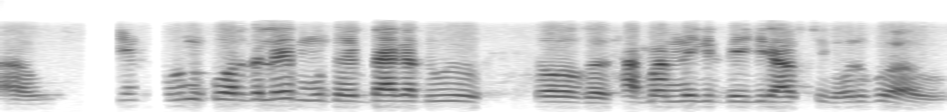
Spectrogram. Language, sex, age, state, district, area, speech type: Odia, male, 45-60, Odisha, Koraput, rural, conversation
